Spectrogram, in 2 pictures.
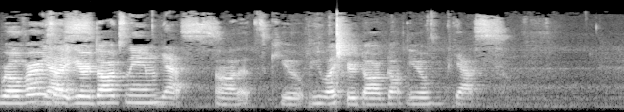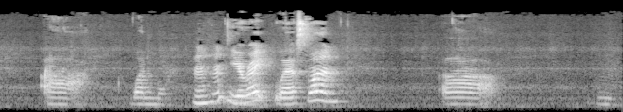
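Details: Adult woman (clinician); normal speech.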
